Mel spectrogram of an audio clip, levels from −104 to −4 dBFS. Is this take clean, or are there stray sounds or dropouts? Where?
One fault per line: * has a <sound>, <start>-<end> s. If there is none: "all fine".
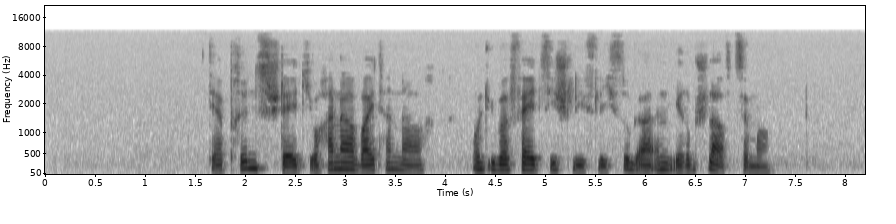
all fine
